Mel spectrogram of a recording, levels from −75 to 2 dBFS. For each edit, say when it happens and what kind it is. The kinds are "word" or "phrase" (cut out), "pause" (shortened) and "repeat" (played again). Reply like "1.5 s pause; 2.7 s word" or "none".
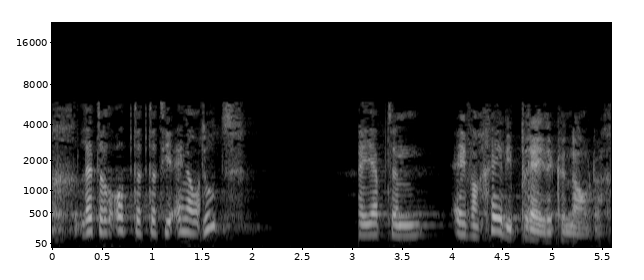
0.9 s repeat; 1.5 s phrase; 3.1 s phrase; 3.9 s pause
